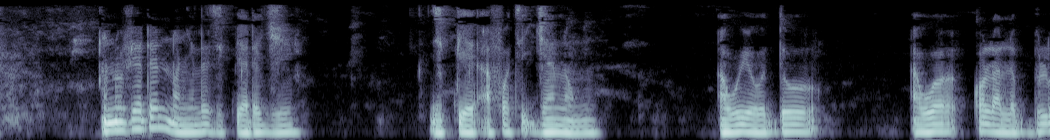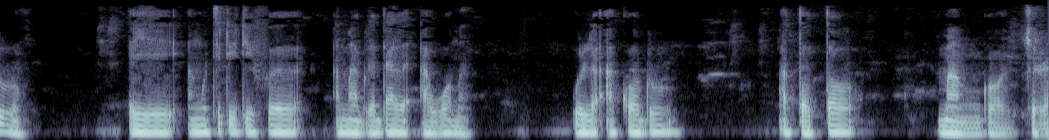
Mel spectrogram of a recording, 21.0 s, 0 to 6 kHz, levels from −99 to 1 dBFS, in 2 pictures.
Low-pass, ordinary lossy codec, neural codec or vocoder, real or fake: 5.4 kHz; MP3, 32 kbps; none; real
